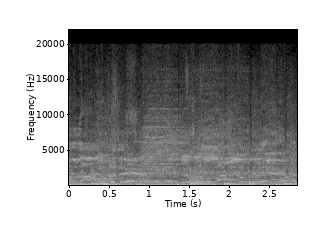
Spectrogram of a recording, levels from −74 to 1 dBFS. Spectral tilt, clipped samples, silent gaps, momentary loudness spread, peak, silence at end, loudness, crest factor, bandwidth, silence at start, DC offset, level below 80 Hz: -3 dB/octave; under 0.1%; none; 1 LU; -10 dBFS; 0 s; -19 LUFS; 10 dB; over 20 kHz; 0 s; 0.3%; -30 dBFS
